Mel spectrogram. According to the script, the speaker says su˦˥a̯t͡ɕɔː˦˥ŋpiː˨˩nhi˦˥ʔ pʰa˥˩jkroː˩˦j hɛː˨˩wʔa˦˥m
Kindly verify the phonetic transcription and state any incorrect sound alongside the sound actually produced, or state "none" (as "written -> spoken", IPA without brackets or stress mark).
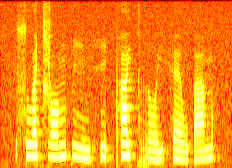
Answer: none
